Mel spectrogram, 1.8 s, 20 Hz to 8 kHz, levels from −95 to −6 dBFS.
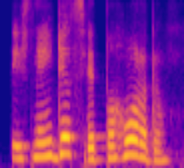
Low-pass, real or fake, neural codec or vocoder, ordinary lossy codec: none; fake; codec, 16 kHz, 1 kbps, X-Codec, HuBERT features, trained on general audio; none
